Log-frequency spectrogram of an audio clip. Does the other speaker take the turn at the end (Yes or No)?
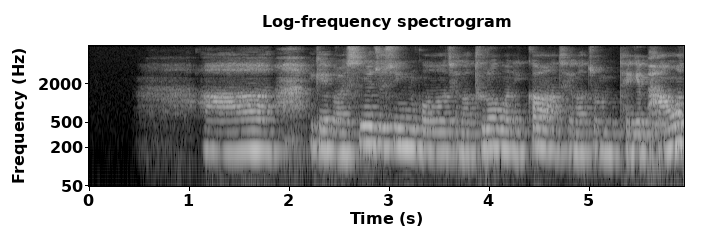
No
